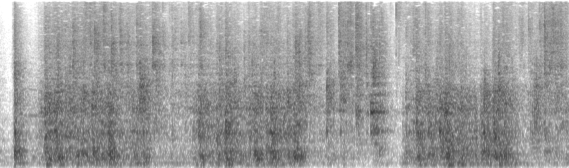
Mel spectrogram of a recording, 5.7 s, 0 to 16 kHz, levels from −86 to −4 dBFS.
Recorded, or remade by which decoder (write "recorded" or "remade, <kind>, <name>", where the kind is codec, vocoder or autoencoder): recorded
